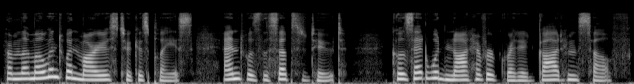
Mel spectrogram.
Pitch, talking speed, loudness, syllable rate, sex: 220 Hz, 180 wpm, -17 LUFS, 5.4 syllables/s, female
